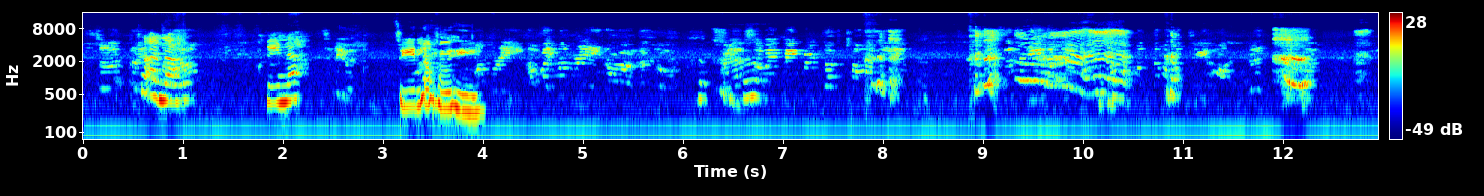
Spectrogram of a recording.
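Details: Baby crying: bursts of high-pitched fussy crying and whimpering broken by short pauses, over a steady low background hum.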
